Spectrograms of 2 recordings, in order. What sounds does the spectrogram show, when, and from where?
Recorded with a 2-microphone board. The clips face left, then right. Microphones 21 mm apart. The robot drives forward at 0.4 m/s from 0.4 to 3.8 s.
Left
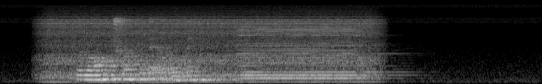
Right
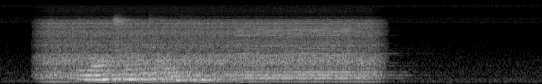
0.8 s a woman speaking: 30° left (ahead or behind), 1.8 m; by 2.1 s 35° left (ahead or behind), 1.5 m
2.3 s a buzzer: 35° right (ahead or behind), 1.5 m; by 3.6 s 50° right (ahead or behind), 1.1 m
